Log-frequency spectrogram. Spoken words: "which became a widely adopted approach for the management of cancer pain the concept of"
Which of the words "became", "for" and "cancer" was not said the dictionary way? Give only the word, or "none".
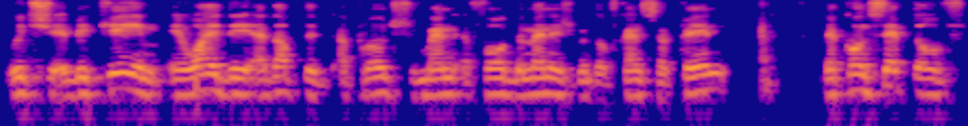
none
